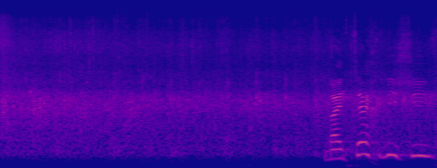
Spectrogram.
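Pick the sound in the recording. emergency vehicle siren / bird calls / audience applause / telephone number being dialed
audience applause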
